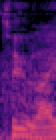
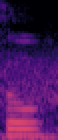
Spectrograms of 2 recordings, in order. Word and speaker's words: Thule: on all our vehicles the two-lay or Thule, depending on how you wish to pronounce that, but it's two-lay bike rack carrier.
